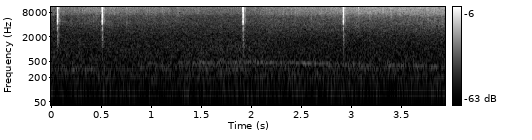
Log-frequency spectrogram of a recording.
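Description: Short, sharp clicks sound a few times as a menu is browsed.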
